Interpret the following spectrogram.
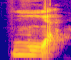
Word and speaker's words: moi: nous avons le mot moi nous avons la lettre M qui fait M et le son oui qui fait le son wa donc moi comme dans la phrase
